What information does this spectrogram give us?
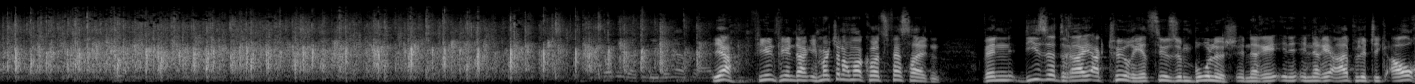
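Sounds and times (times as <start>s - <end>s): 
audience applause: 0.0s - 7.5s
speech: 7.1s - 14.1s.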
